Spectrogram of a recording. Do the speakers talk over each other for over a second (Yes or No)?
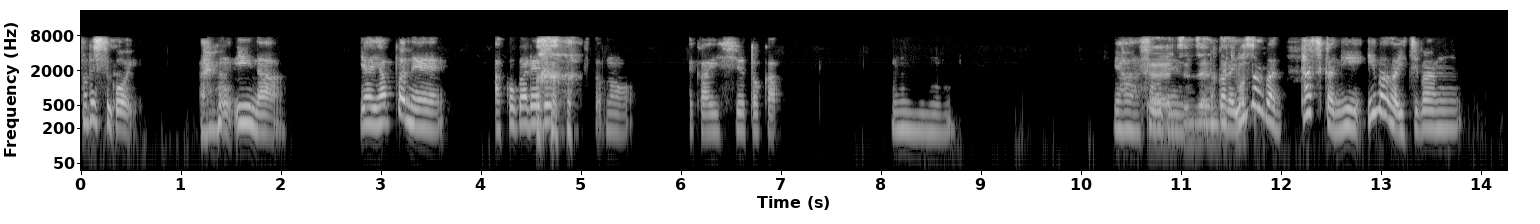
Yes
